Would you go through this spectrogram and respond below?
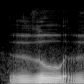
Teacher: ज़ाल को नरम अदा करेंगे, वह मद्दा है।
